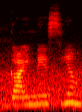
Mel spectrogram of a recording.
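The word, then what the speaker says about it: gynoecium: ये है कार्पेल, इसको हम लोग गाइनेशियम भी बोलते हैं, गाइनोएशियम ऐसे हम लोग स्पेलिंग लिखते हैं, गाइनेशियम बोलते हैं।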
